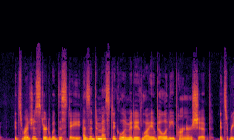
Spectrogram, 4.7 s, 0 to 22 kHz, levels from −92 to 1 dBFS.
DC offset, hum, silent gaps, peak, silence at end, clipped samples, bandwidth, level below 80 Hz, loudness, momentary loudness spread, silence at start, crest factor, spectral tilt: under 0.1%; none; none; -8 dBFS; 0 s; under 0.1%; 13 kHz; -62 dBFS; -22 LUFS; 9 LU; 0.3 s; 14 dB; -4.5 dB/octave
